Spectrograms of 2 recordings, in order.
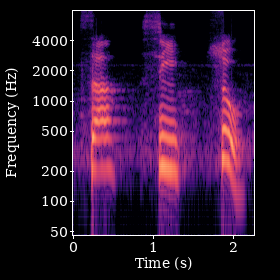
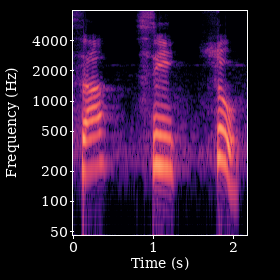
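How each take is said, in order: Both takes have the same delivery.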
